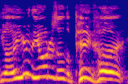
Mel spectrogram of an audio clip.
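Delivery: put-on kid voice. Acting a kid addressing the owners.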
